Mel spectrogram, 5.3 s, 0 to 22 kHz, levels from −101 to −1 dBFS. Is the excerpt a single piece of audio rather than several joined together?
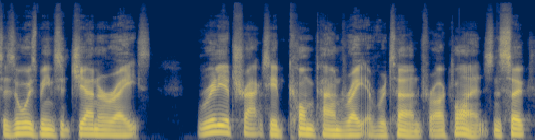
yes; 0 cuts

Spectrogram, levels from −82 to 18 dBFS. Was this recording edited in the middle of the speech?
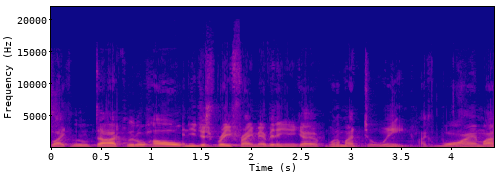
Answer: yes; 2 cuts; at 1.3 s, 2.7 s

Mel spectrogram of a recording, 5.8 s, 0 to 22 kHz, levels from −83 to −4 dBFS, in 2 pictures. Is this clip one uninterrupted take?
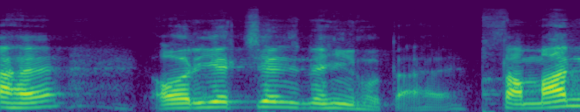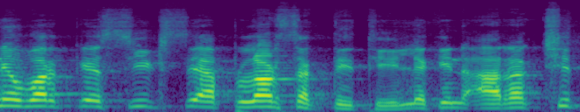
no; 1 cut; at 2.4 s

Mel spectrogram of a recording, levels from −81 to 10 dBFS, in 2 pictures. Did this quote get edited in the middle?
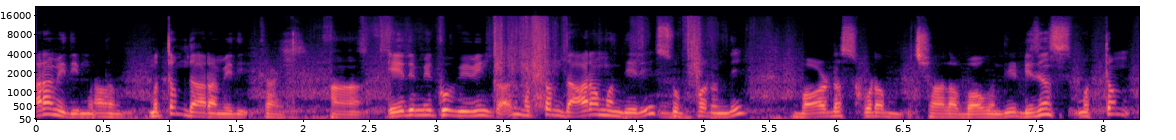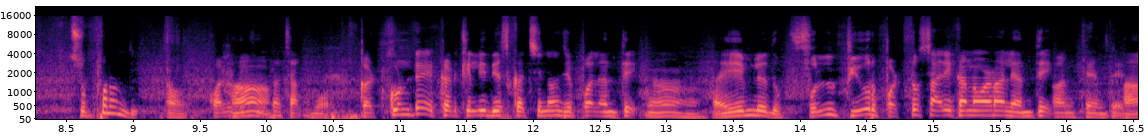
no; 0 cuts

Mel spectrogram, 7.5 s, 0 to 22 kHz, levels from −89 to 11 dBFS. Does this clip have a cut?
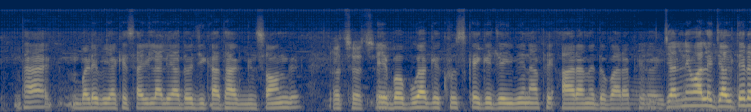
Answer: yes; 1 cut; at 6.5 s

